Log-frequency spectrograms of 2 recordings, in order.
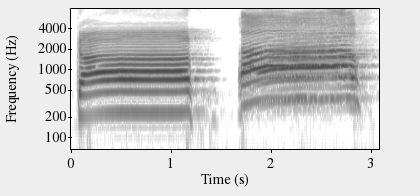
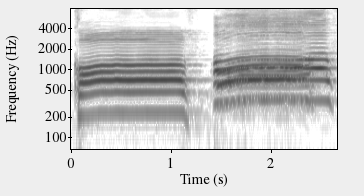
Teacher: حروف مستعلیہ میں سے ہے، یعنی ان حروف میں سے ہے جن کو موٹا پڑھنا ضروری ہے، تو اسے ہم موٹا کر کر پڑھیں گے۔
